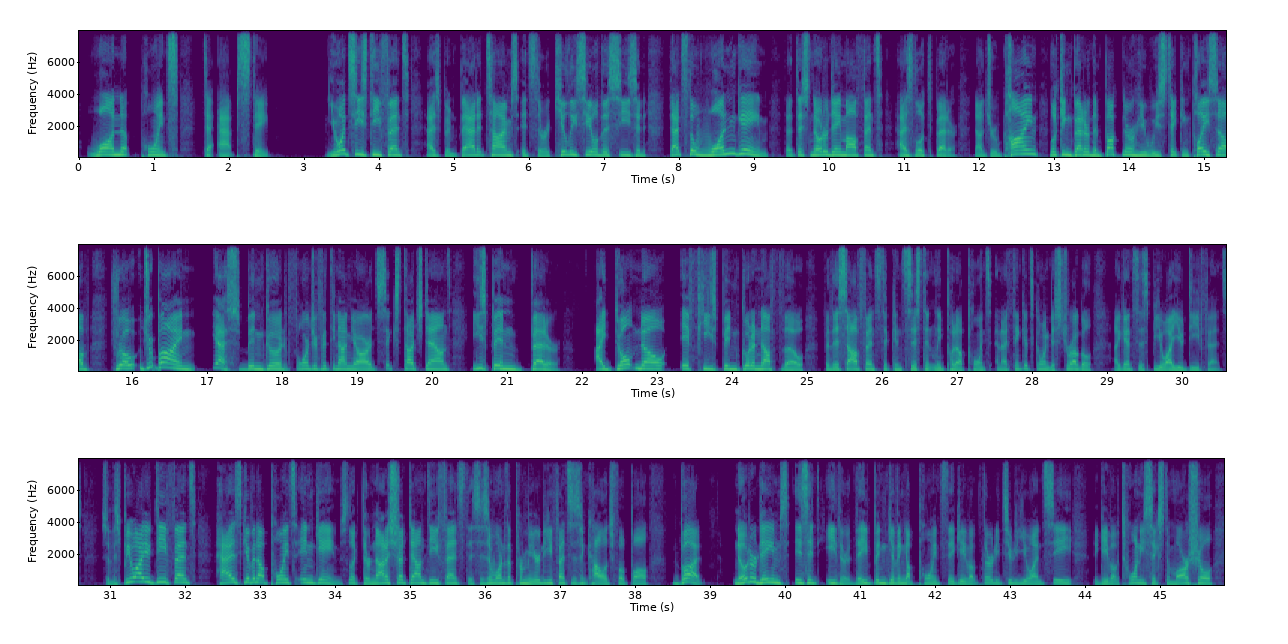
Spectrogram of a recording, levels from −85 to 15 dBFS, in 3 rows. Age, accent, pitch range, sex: 20-39, American, 155-195 Hz, male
